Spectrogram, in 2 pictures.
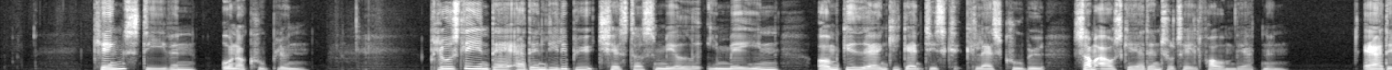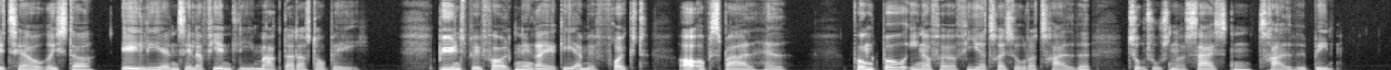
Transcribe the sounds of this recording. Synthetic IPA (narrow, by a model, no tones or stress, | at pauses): kʰe̝ŋsd̥iːʋən | ɔ̽n̰ɐkʰub̥lən | pʰluslie̝nd̥ɛ̰ːæɐd̥enliləb̥y̰ːt͡ɕʰesd̥ɐsmelimeɪn | ɒ̽mɡ̥ḭːð̩ˠæe̝nɡ̥iɡ̥æn̰d̥isɡ̥læskʰub̥l̩ | sɒ̽mɑ̈ʊsɡ̥ḛːɐd̥ent͡sʰo̝t͡sʰɛ̰ːld̥fʁɑ̈ɒ̽mʋæɐd̥nən | æɐd̥e̝t͡sʰeʁoʁisd̥ɐ | elienselɐfjend̥əliəmɑ̈ɡ̥̚d̥ɐɾ̥ɑ̈sd̥ɒ̰ːb̥ɛ̰ː | b̥y̰ːnsb̥e̝fɒ̽l̰ɡ̥ne̝ŋʁɛæɡ̥e̝̰ːɐmefʁœɡ̥d̥ | ʔɒ̽ʔɒ̽b̥sb̥ɑ̈ːð̩ˠɦæðˠ | pʰɔ̽ŋd̥̚b̥ɔʊ̰e̝̰ːnɒfɶɐfiːɐɒt͡sʰʁɛsɔ̽ːɾɒt͡sʰʁað̞ˠʋə | t͡sʰo̝̰ːt͡sʰṵːsn̩ɒ̽sɑ̈ɪsd̥n̩t͡sʰʁað̞ˠʋəb̥e̝n̰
